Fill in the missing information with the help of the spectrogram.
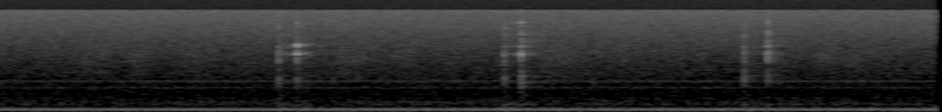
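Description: Near silence with three faint computer mouse clicks about a second apart, over a low steady hum.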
